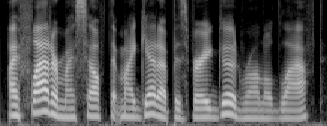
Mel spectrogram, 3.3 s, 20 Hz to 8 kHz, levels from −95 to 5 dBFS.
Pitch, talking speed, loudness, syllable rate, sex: 170 Hz, 220 wpm, -20 LUFS, 5.5 syllables/s, female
